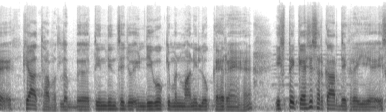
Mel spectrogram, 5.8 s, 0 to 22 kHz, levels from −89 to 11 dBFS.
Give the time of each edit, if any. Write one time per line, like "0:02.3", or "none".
none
